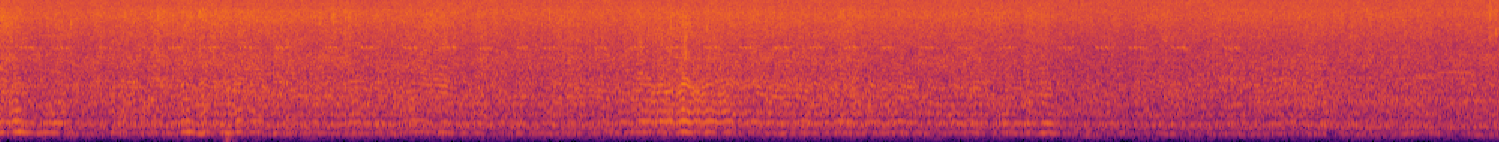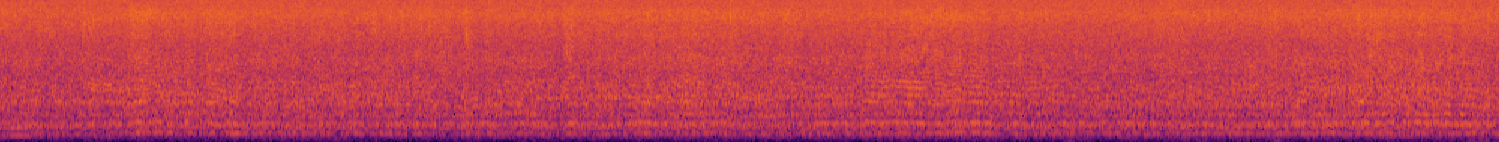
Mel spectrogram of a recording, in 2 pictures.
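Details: Bees buzzing steadily in a dense, continuous hum with layered low drones and shifting overtones, a few individual bees briefly louder as they pass close; no other clear sounds.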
